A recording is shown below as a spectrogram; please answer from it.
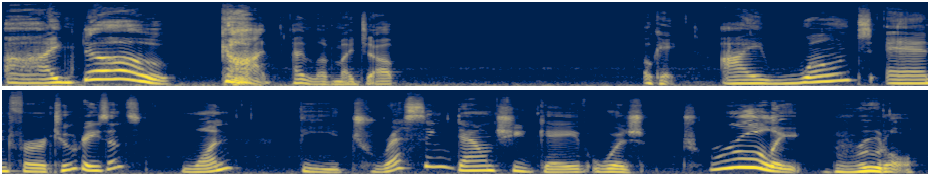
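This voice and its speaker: Animated, low-pitched gossipy girlfriend played by a woman. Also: very slow, exaggerated voice. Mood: gleeful, dramatic. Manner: animated, dramatic, sarcastic gossipy storytelling. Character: chatty, cheeky, affectionate girlfriend gossiping while driving home. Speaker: voice actor. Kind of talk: ASMR girlfriend roleplay, casual storytelling.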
